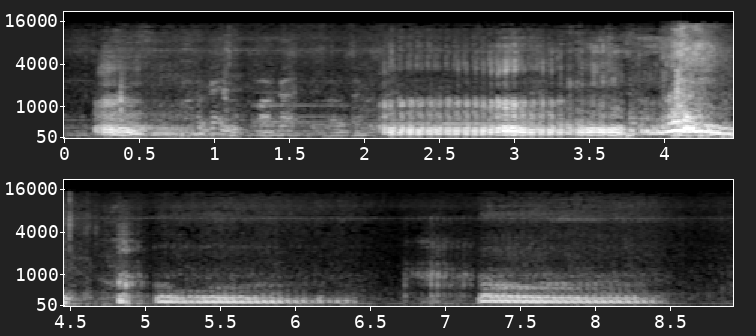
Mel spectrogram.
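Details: Pet Jack Russell Terrier kept at a family home, complaining constantly: low, voiced grumbles with throaty growling tones rising and falling in uneven bursts, a sharp broad burst near the middle, then two shorter moaning grumbles.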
